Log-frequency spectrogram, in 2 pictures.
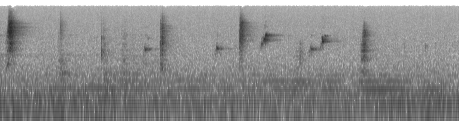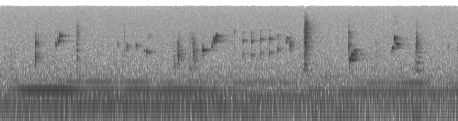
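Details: Indoor pet budgerigar, a talking bird sharing its cage space with another budgie, chatters in steady clicky chirps and brief warbles, while a faint continuous hum runs underneath.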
